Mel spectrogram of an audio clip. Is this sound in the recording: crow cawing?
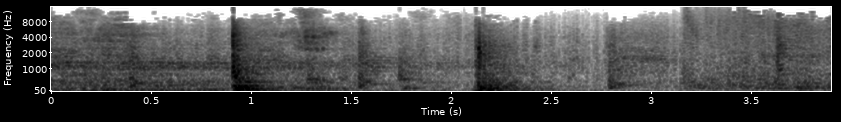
no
